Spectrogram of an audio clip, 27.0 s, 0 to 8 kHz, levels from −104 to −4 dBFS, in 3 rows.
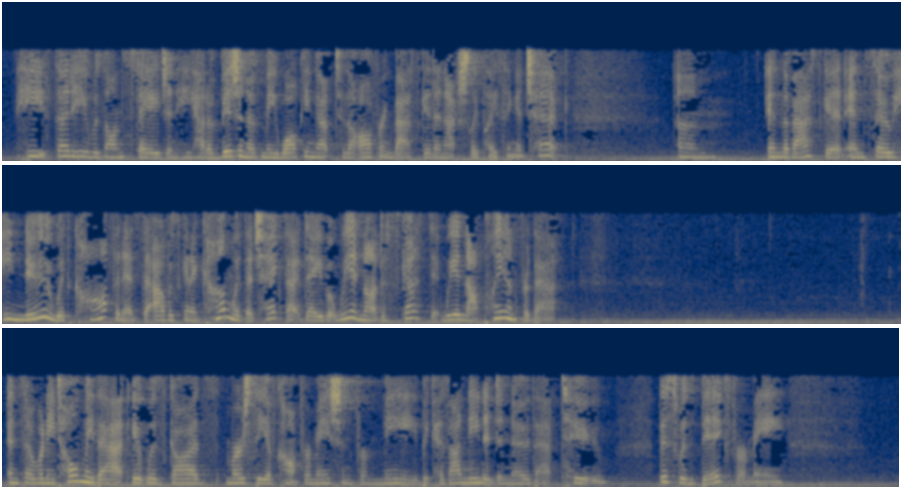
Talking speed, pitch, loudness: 185 wpm, 205 Hz, -37 LUFS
